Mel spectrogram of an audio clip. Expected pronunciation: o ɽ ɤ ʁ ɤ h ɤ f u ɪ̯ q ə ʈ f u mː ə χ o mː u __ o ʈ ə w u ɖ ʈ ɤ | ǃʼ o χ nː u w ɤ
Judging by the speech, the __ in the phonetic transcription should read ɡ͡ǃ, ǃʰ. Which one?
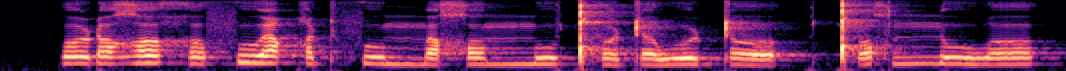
ǃʰ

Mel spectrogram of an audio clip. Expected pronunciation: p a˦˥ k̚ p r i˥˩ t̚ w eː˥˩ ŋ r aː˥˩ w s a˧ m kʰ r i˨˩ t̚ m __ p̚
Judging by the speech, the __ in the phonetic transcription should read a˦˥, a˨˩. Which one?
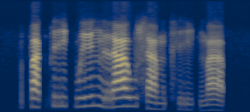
a˨˩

